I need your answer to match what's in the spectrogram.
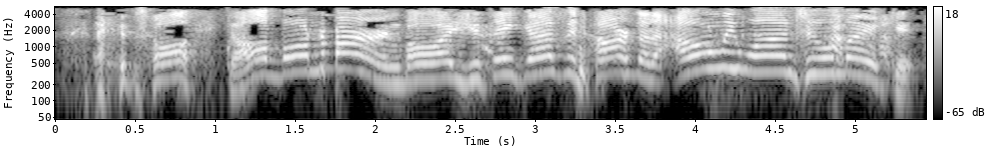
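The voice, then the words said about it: Weak attempt at a southern accent. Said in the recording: “that's best said in a southern accent, so I guess I'll redo that ... I'm not sure it was better ... I went all woman on it”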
